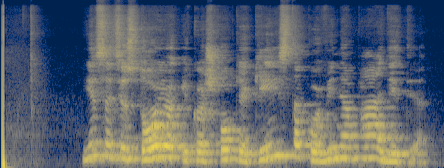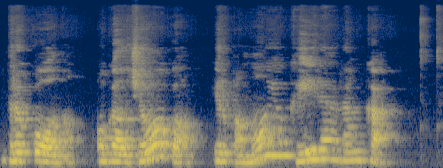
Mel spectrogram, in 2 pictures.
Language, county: Lithuanian, Kaunas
